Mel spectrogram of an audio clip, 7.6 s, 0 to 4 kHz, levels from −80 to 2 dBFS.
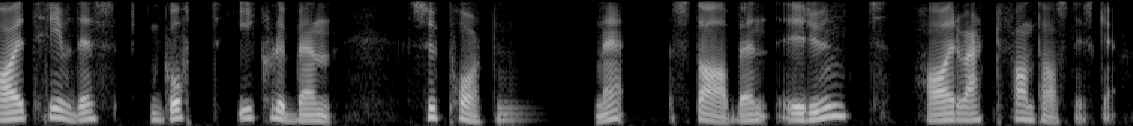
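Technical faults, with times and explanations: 3.34–4.00 s, call audio freeze: Packets were likely held up in transit until the jitter buffer ran dry. The last sound is stretched into a fading buzz, then about 0.32 s of silence, and speech resumes where it stopped, inserting a 0.64 s gap without losing anything.
4.32–4.35 s, skip ahead: A stretch of roughly 0.3 s of audio was dropped while later packets were already queued, so playback leaps forward. Only a 12 ms join bridges the jump, and the speech on either side butts together almost directly.
4.61–7.33 s, jitter buffer slow-down: To build up a reserve, the jitter buffer repeated single pitch periods and pause fragments. The speech plays at 90% speed with pitch unchanged, adding 279 ms, with drawn-out sounds.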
